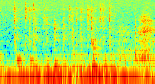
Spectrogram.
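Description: Fast, light keystrokes patter on a computer keyboard in a quick irregular run, close and fairly quiet over a low room hum, with nobody talking.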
